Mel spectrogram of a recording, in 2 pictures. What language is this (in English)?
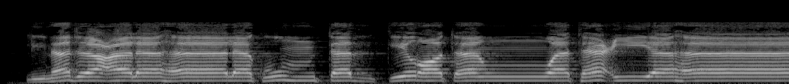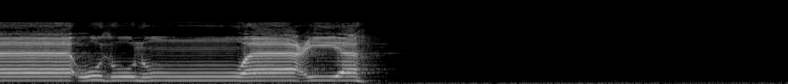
Arabic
